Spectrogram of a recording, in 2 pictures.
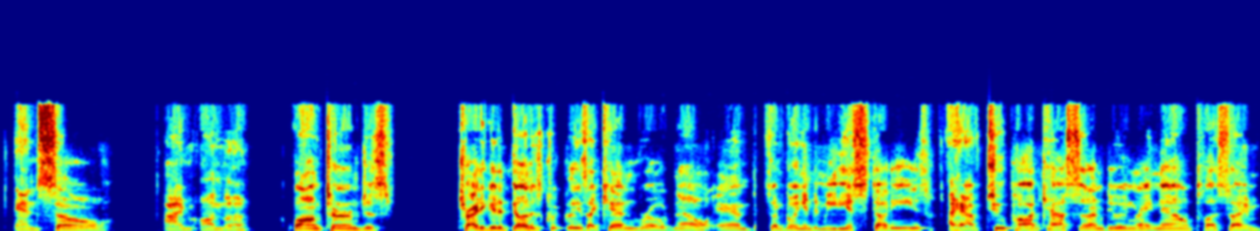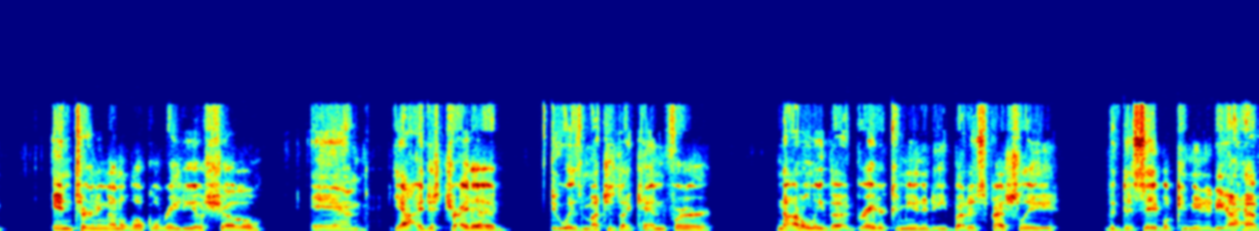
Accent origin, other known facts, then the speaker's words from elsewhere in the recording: Billings, Montana, United States; also born or lived in Great Falls, Montana; I was born in Great Falls, Montana. And then I've lived here since I was 11. So okay. I call Billings my hometown.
